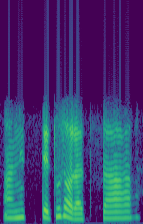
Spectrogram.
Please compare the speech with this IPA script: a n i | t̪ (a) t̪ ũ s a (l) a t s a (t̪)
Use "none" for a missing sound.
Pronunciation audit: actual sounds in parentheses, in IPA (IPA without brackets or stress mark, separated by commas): e, ɾ, none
